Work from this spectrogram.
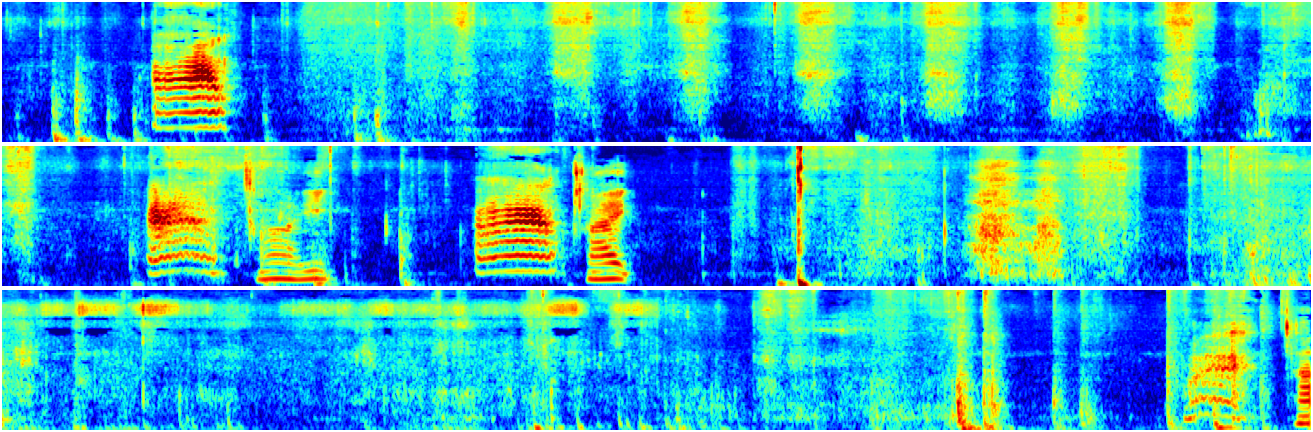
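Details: Domestic cat eating dinner indoors gives several short, clear meows spread across the clip, while a person keeps saying "hai" in the background; chewing and handling noises fill the gaps.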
